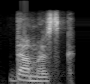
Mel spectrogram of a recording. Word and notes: damask: Indian

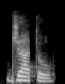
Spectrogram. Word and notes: jato: Indian

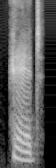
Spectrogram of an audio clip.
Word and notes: head: Indian

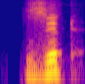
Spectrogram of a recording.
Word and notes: zit: American English

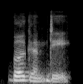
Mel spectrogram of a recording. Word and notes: burgundy: Indian

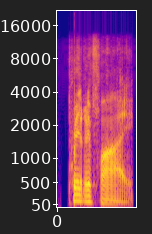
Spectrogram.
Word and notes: prettify: American English

